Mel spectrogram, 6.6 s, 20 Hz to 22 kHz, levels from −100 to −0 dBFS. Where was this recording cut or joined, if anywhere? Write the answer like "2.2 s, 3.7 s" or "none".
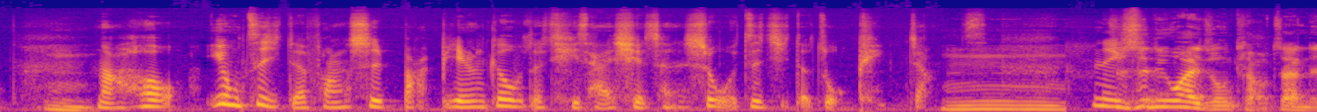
1.0 s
